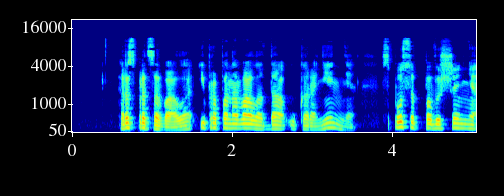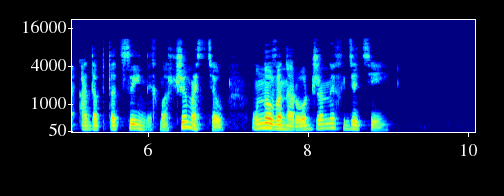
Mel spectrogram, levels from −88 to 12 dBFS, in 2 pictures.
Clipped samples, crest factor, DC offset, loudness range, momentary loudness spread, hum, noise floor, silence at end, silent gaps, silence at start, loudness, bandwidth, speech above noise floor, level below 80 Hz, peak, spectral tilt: under 0.1%; 20 dB; under 0.1%; 3 LU; 11 LU; none; -82 dBFS; 1.15 s; none; 0.6 s; -25 LUFS; 11.5 kHz; 57 dB; -72 dBFS; -4 dBFS; -5.5 dB/octave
